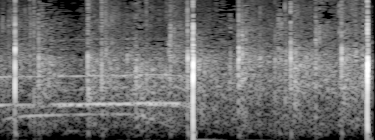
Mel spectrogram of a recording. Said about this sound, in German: Und, ähm, und äh, ja, das ist ein Applaus wert.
